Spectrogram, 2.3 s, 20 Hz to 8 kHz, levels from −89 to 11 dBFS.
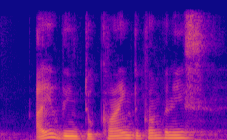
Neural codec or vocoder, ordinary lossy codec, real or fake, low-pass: codec, 16 kHz, 4 kbps, FunCodec, trained on LibriTTS, 50 frames a second; none; fake; 7.2 kHz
